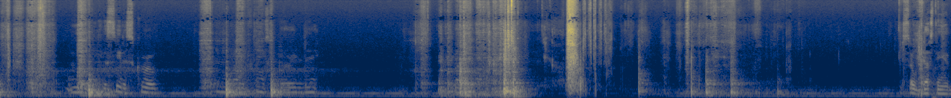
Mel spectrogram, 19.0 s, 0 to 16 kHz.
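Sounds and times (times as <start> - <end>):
phone knocking and rubbing: 4.0 - 5.7.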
